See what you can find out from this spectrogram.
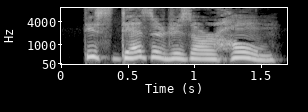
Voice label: male child greeting; FNV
